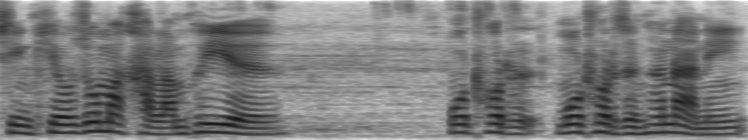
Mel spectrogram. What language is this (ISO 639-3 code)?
brx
